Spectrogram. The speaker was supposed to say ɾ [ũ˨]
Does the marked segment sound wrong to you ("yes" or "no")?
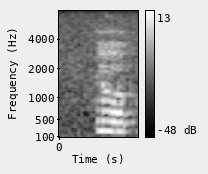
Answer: no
